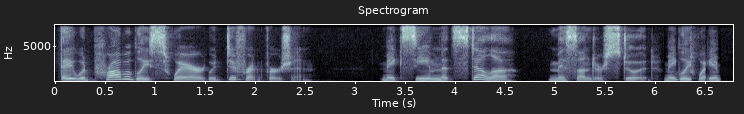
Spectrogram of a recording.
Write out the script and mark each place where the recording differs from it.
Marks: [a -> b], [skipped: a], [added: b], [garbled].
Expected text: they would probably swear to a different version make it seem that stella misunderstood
they would probably swear [skipped: to] a different version make [skipped: it] seem that stella misunderstood [garbled]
